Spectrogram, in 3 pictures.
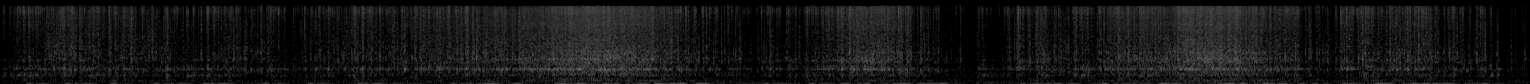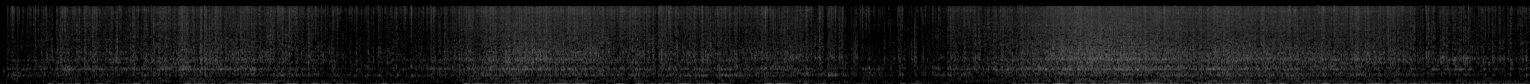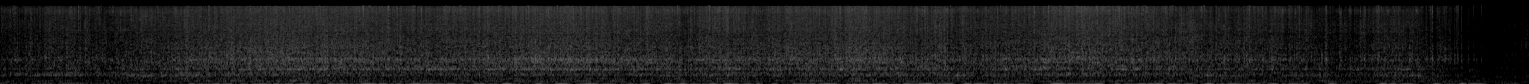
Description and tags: Sand Various
Various ways of sand falling into a plastic bucket was recorded with a Zoom H6 recorder using the XY Capsule.
Weather, Sand-Storm, Storm, Sand, OWI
